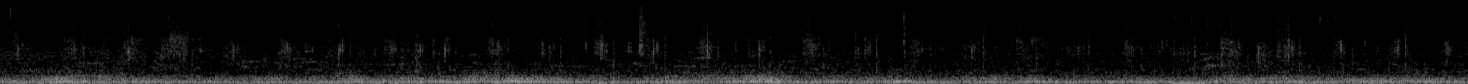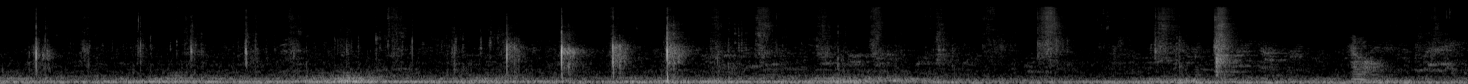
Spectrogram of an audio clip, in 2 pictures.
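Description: Footsteps of a person walking on a paved path, an even tread of about two steps a second, over a low steady rumble. A few sharper clicks come about two-thirds of the way in.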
